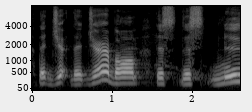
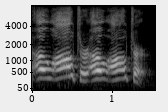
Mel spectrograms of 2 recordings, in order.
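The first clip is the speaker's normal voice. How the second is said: loud, raised prophetic cry; 8 semitones higher, 6 dB louder than usual. Retold or imitated. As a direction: cry out the lament to the altar. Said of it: "when you cry against an altar".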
